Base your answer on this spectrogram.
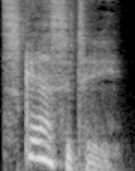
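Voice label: "scarcity", British English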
